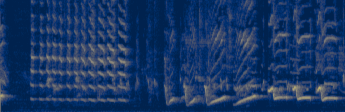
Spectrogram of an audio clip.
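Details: Black-throated laughingthrush switching its voice without pause: a fast even rattle of notes, then loud swooping downslurred whistles and a final row of clipped rising notes repeated about twice a second.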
